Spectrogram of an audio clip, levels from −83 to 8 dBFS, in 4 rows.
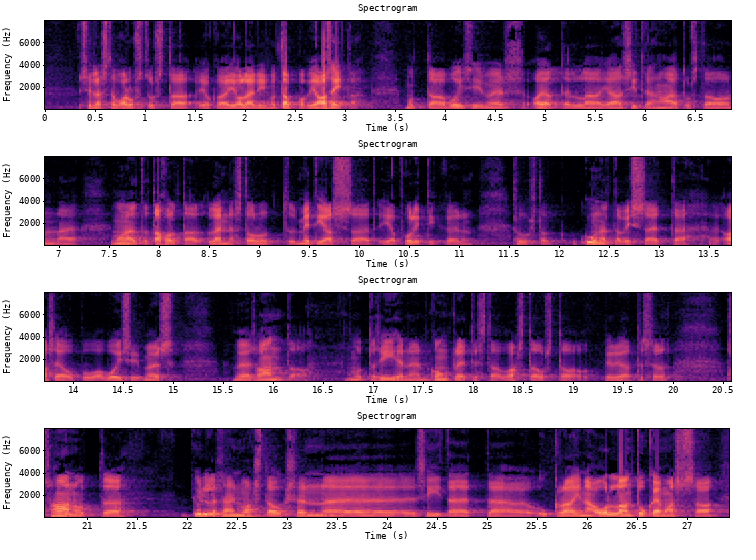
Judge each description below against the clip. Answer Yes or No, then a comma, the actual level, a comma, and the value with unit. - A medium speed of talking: Yes, average, 110 wpm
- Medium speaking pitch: No, low, 110 Hz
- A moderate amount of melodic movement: Yes, average, 3.1 semitones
